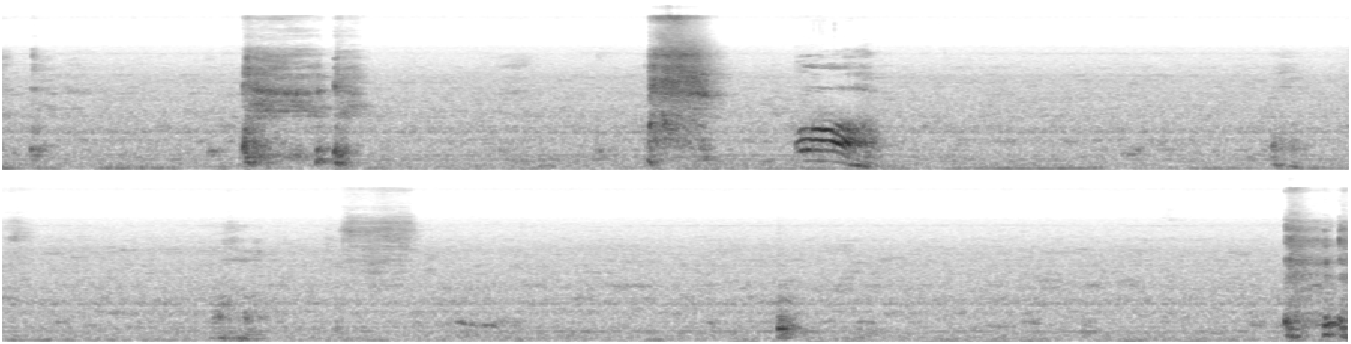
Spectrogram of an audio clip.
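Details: Self-provoked sneezes, triggered deliberately with a small stick, sounding like ordinary sneezes; a few brief sneezes among quiet breaths, sniffs and room noise: sneeze.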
